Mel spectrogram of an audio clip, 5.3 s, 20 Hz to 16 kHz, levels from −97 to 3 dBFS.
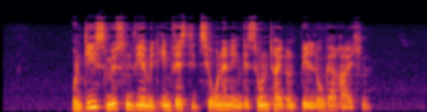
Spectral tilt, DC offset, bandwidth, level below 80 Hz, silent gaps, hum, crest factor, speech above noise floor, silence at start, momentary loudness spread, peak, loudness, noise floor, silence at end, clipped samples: -4.5 dB/octave; under 0.1%; 9.2 kHz; -60 dBFS; none; none; 16 dB; 45 dB; 0.9 s; 9 LU; -2 dBFS; -17 LUFS; -62 dBFS; 0.7 s; under 0.1%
